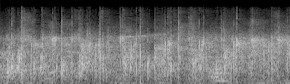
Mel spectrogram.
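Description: An audience applauds at a live show, loud, dense clapping that carries steadily through the whole moment without a break.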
